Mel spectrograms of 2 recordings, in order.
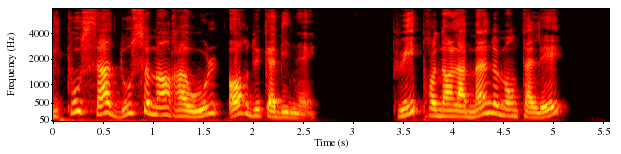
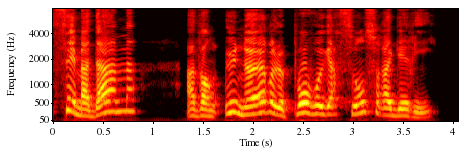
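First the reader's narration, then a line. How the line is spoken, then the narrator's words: Exclaiming. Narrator (French): s'écria d'Artagnan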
